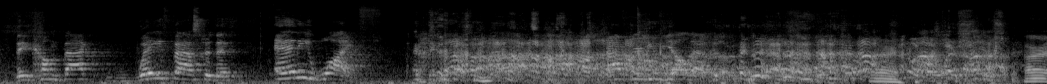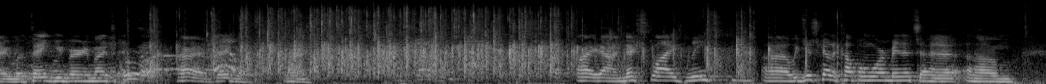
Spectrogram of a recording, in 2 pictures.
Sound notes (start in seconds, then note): 7.2 heavy laughter; 11.8 applause; 12.4 applause continues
